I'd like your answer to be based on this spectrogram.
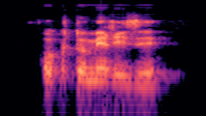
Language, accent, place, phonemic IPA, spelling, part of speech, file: French, France, Lyon, /ɔk.to.me.ʁi.ze/, octomériser, verb, LL-Q150 (fra)-octomériser.wav
- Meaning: to octomerize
